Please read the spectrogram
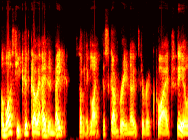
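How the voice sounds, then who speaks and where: A man speaks at medium pitch with an English accent, his intonation lively. The pace is fairly quick and the sound is dry and close, with no echo. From England. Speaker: data expert, webinar presenter. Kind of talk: webinar presentation.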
